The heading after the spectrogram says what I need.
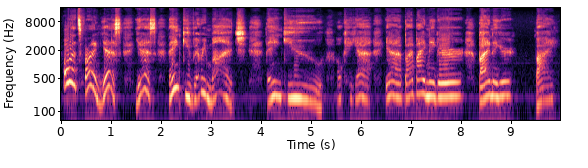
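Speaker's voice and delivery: high mock impression of people smiling then insulting. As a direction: sneer it in an exaggerated put-on polite tone. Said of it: "That is basically what they're saying".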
